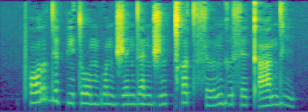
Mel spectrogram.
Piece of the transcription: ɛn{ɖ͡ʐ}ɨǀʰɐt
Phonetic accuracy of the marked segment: incorrect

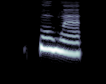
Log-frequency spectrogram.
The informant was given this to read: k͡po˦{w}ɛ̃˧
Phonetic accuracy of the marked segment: correct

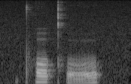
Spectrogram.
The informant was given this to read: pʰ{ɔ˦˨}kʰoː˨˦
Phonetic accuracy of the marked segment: incorrect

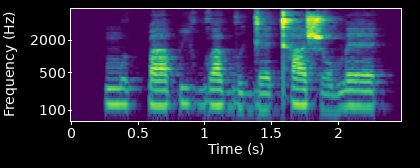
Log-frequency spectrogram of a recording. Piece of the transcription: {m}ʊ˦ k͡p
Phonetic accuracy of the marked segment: correct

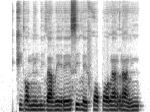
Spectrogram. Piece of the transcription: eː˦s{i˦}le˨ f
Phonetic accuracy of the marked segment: correct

